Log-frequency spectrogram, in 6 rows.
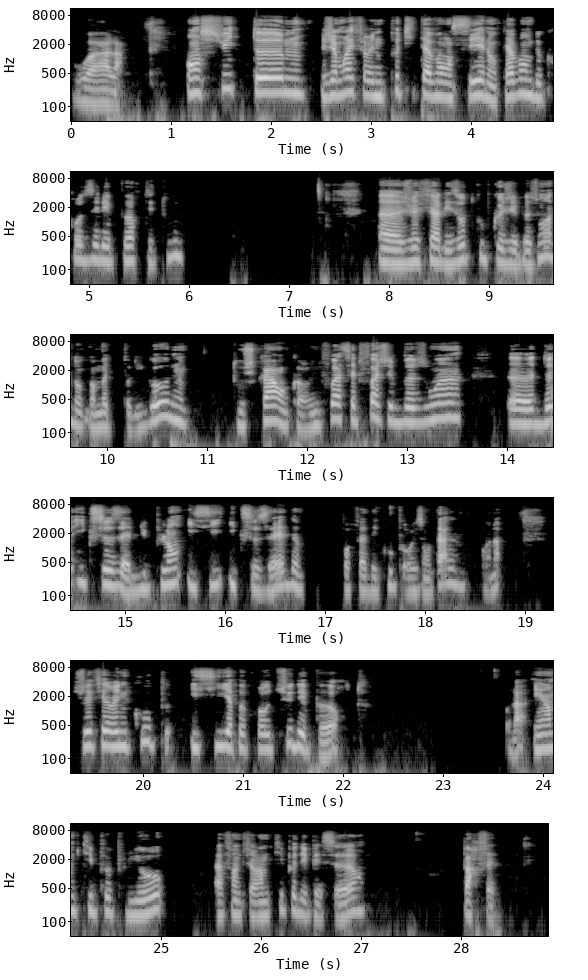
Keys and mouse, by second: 9.9 click, 11.5 k, 15.7 click, 17.6 click, 23.4 click, 27.5 click.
